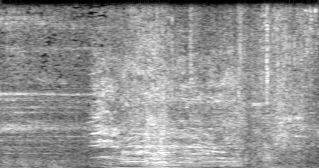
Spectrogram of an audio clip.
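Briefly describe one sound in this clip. An animal makes a low, bleating call.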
